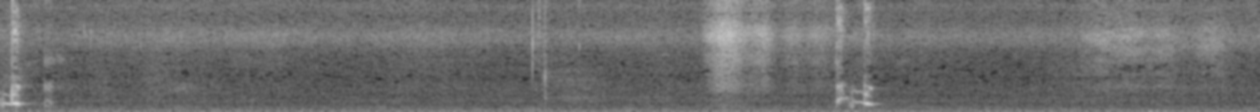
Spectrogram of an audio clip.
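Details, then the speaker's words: First hiccups: two brief, soft hiccup sounds about four seconds apart in a quiet room. "You got hiccups? You got the hiccups?"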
